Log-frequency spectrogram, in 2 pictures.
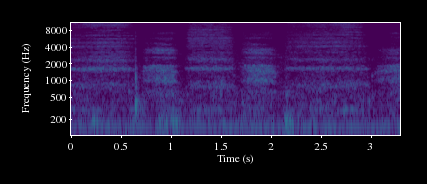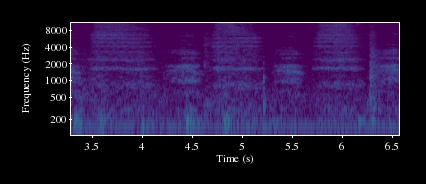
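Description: Short puffs of breath blown through a drinking straw onto wet alcohol ink, about two a second, soft and breathy.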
